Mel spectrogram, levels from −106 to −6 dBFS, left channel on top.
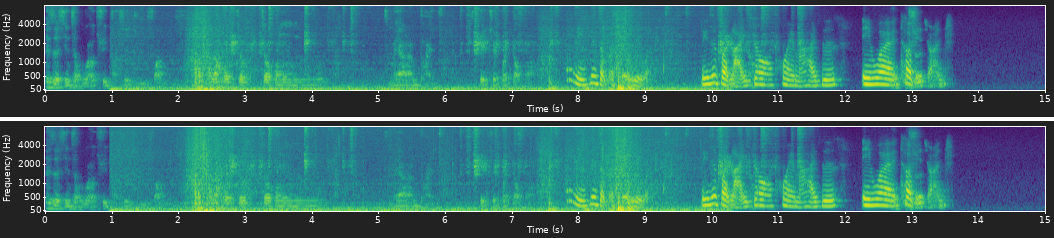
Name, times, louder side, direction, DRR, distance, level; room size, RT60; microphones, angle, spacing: voice 1, 0.0-2.1 2.4-4.2 5.1-5.8 6.5-7.8 10.5-10.9 12.7-13.2, left 2 dB, 40° left, 0.7 m, -33 dB
sound 1, 1.0-10.2, right 1 dB, 60° right, 0.7 m, -25 dB
sound 2, 2.2-4.7 5.6-8.4 9.3-11.5, right 2 dB, 25° right, 1.3 m, -34 dB
voice 2, 7.8-9.1 9.8-11.9 12.2-13.6, left 1 dB, 5° left, 0.3 m, -20 dB
4.3 x 2.9 x 2.2 m
head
